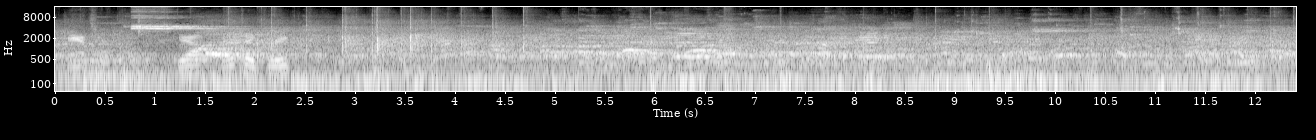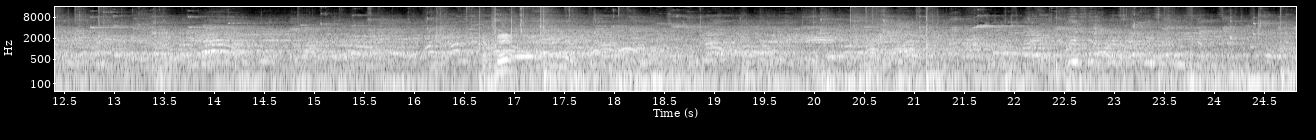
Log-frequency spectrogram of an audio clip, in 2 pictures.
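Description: Many voices of players and spectators chatter and call out in a large echoing gym.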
